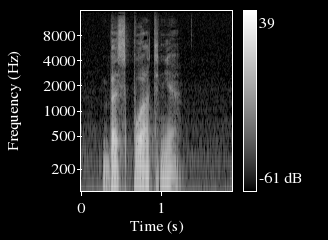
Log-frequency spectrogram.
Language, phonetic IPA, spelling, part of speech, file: Polish, [bɛsˈpwatʲɲɛ], bezpłatnie, adverb, Pl-bezpłatnie.ogg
